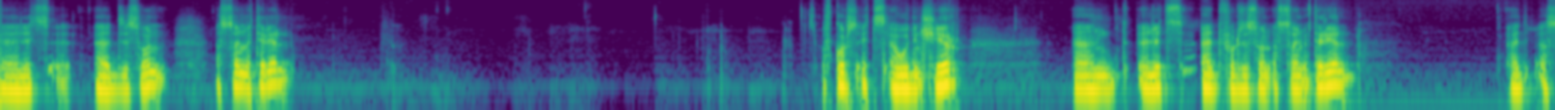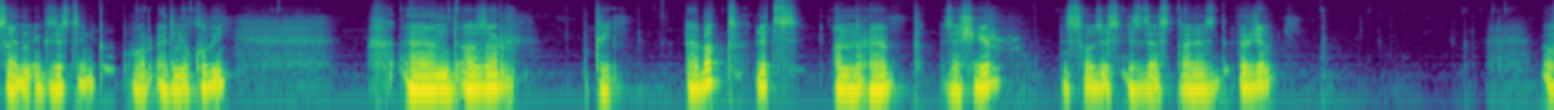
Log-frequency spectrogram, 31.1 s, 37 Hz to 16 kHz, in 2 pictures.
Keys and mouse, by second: 0.7 click, 5.6 click, 11.0 click, 12.6-17.4 drag, 18.1-19.6 drag, 20.0-24.5 drag, 24.5 Escape, 25.8 ctrl+alt+middle drag, 26.4 ctrl+alt+middle drag, 26.8-27.4 alt+middle drag, 27.7-28.3 ctrl+alt+middle drag, 28.9-29.4 alt+shift+middle drag, 29.7-30.3 alt+shift+middle drag, 30.5 click.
